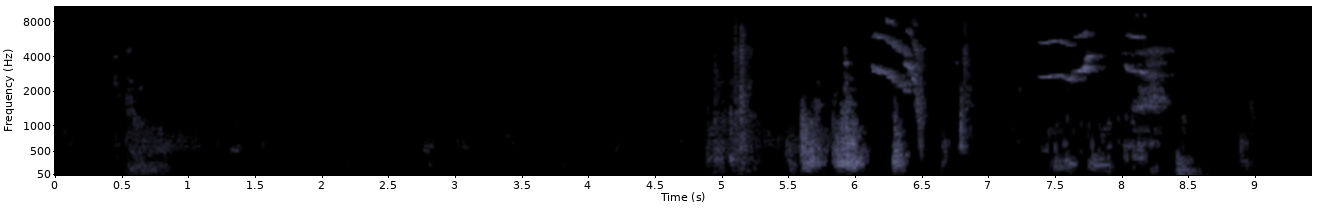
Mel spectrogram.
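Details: Three-week-old English Cocker Spaniel puppies eating food for the first time in a kennel: soft smacking and lapping noises, then a cluster of thin, high, squeaky whines that bend up and down amid wet chewing.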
